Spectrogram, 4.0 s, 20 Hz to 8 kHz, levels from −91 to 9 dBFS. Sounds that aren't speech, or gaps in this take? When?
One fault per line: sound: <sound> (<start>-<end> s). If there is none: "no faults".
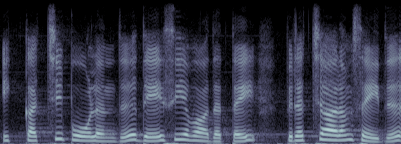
no faults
